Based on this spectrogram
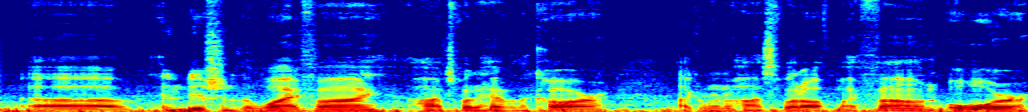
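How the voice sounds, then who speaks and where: A man talks at a fairly quick pace with lively intonation and a medium pitch. Background noise is noticeable. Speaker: car tech reviewer. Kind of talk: unscripted product review. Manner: halting, many filler words.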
